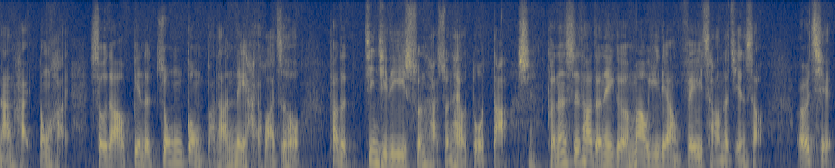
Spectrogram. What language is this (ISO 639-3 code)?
zho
